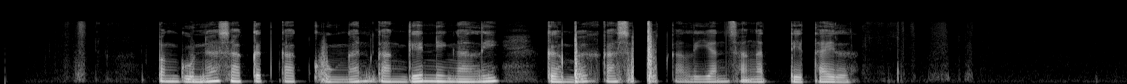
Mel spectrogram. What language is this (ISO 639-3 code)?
jav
